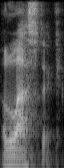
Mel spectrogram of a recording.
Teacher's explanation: So an example of this will be something like, en français on peut dire élastique, but that word in English, it will not be stressed on the final, it will be stressed on the one before the ending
